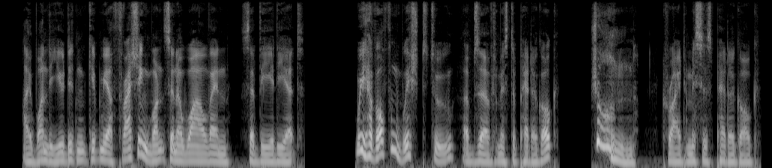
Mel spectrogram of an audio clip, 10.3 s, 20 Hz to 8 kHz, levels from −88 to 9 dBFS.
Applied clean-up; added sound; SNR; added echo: none; none; none; none.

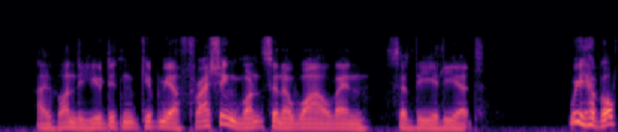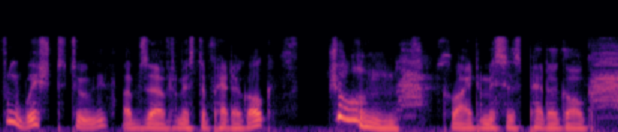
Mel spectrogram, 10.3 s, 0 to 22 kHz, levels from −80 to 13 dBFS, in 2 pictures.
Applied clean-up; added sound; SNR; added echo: neural diffusion model UNIVERSE++.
